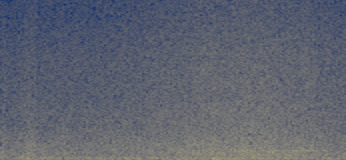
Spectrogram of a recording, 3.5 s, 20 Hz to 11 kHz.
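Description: A steady, full rush of Illinois River water pouring over a natural underwater ledge about 4 miles south of downtown Siloam Springs, a dense continuous roar with no pauses and no voices.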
